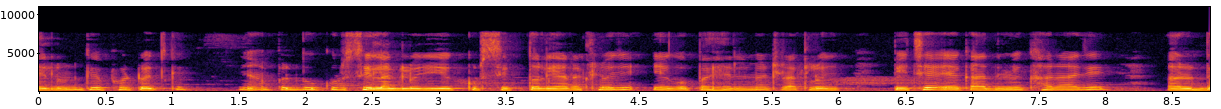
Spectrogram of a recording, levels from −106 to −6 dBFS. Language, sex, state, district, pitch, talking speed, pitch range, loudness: Angika, female, Bihar, Begusarai, 230 Hz, 185 wpm, 215-245 Hz, -18 LUFS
